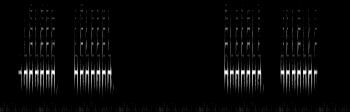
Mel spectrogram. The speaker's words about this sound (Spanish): Enseguida sonó el teléfono.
